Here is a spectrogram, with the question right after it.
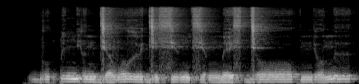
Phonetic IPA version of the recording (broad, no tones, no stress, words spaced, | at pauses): ɡ͡buk͡piŋjɨn dʲɐβoɣʉdʲe sʲɨŋsʲɐ ŋ͡mesʲ dʲo | nʲonɨ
